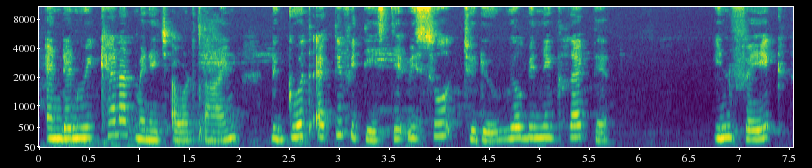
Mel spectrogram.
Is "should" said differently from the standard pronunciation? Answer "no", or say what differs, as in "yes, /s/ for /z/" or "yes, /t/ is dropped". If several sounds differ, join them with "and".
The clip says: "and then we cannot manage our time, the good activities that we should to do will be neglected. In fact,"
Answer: yes, /s/ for /ʃ/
